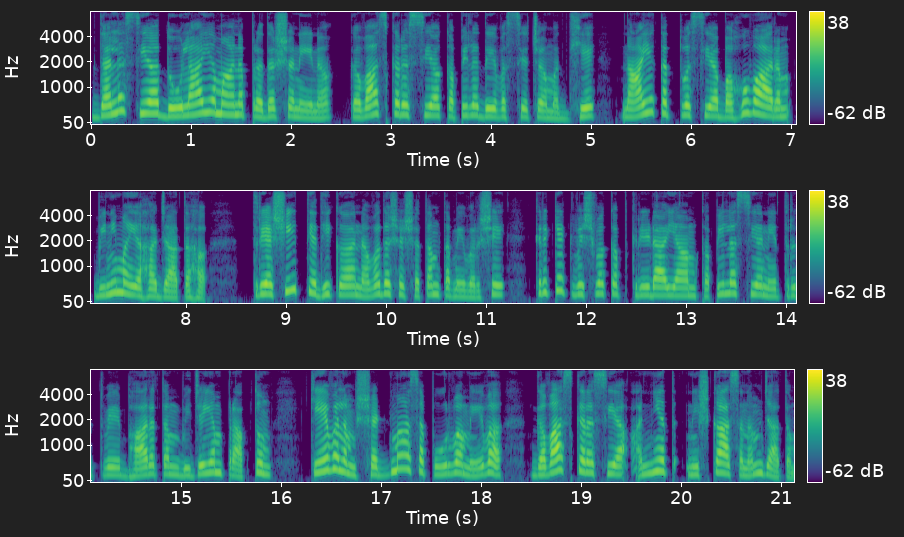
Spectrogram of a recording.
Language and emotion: Sanskrit, neutral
